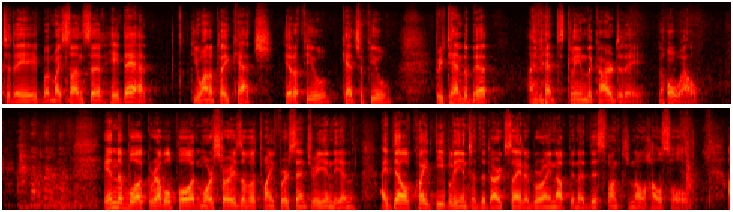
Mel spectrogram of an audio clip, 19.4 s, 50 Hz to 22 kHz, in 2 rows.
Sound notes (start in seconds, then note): 9.9 audience laughing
